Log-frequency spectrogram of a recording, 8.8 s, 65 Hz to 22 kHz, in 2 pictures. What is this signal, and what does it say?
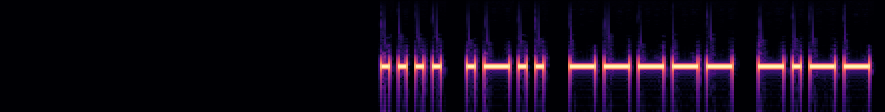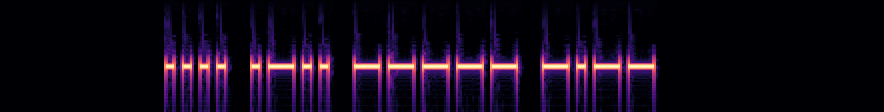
Morse code, heard as a keyed tone, about 28 wpm, 700 Hz. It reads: HL0Y HL0Y
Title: DXCC-100 Call Signs - 4 Characters - Repeated 2x - 28wpm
